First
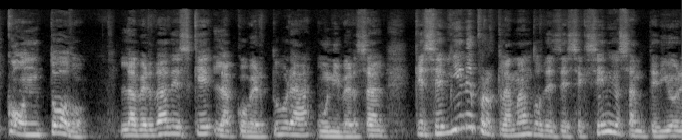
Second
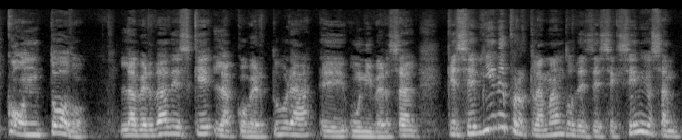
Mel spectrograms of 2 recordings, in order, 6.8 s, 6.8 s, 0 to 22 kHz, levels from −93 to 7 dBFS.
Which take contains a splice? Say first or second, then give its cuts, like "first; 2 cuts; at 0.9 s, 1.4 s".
first; 1 cut; at 3.2 s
